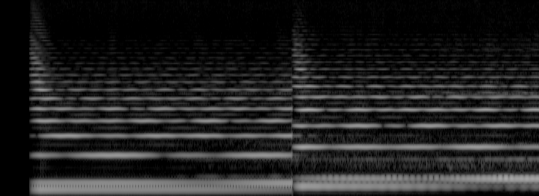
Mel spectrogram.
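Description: Opening of a computer-made electronic music track: steady synthesizer tones held as a chord, which shifts to a new chord about two seconds in.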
